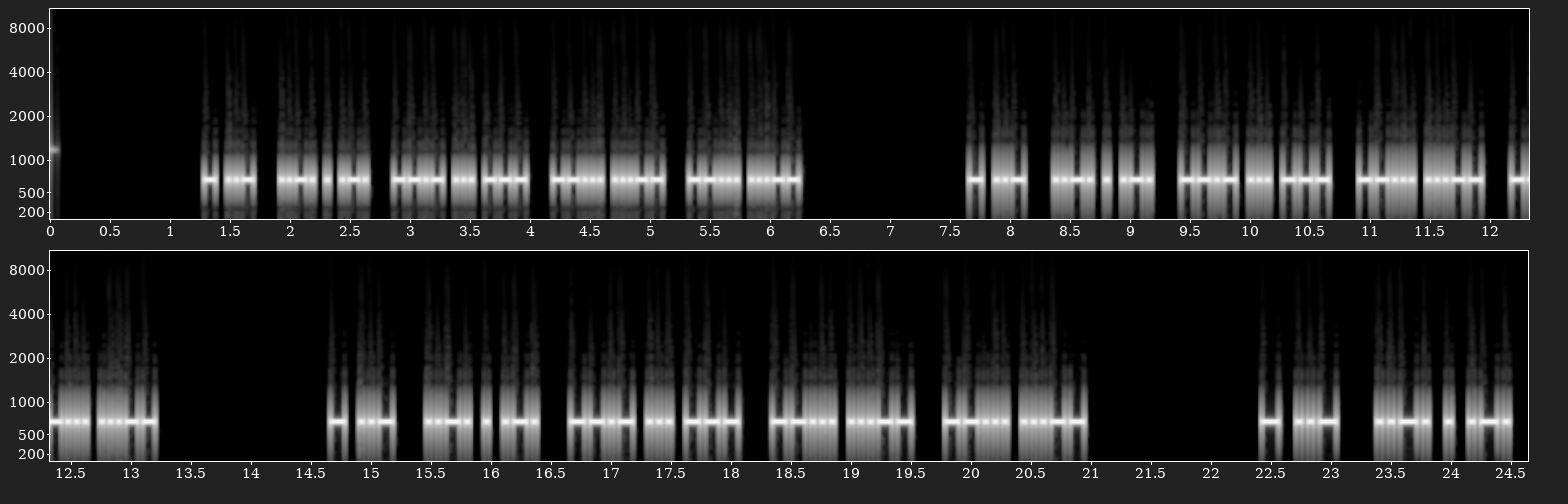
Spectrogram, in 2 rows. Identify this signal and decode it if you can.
Morse code, heard as a keyed tone, about 33 wpm, 700 Hz. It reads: TU FER QSO 73 73 TU FER QSO 73 73 TU FER QSO 73 73 TU FER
